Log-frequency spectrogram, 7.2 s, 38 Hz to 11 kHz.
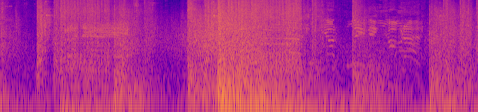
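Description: An MG42 machine gun fires in a World War II strategy video game match. Sustained, dense bursts of gunfire rattle for several seconds, with booming impacts mixed in and a steady battle din.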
